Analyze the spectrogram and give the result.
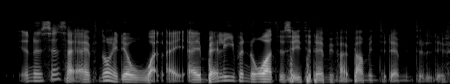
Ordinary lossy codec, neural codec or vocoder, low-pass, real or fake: none; none; none; real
